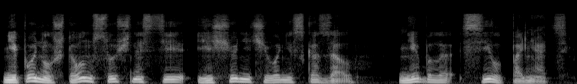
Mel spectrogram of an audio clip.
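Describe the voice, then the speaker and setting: A man reading literary prose aloud in a quiet, measured, expressive way. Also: fairly low pitch, slightly rough, no room sound, studio quality. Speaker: audiobook reader. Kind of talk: literary narration.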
